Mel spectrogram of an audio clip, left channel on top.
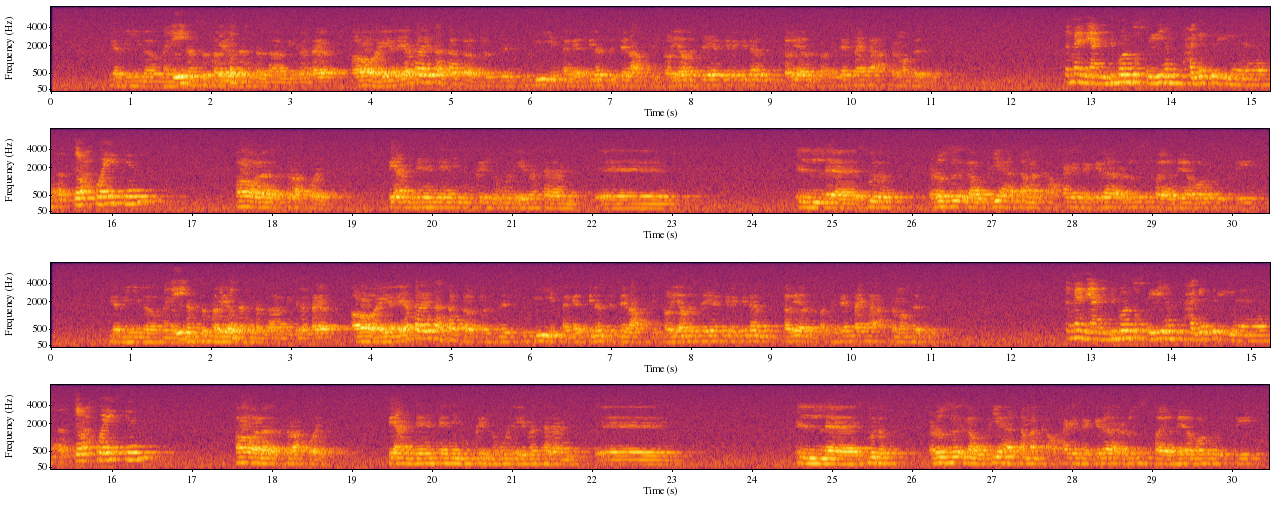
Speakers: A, on the right (about 40°); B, on the left (about 80°).
A: جميل قوي
B: فايه
A: نفس الطريقه
B: تفتكر
A: اللي انا اكلتها قبل كده فهي اه هي هي طريقتها ثابته بس في حاجات في ناس بتلعب في الطريقه بس هي كده كده الطريقه الاساسيه بتاعتها احسن واحده فيهم
B: تمام يعني دي برضو خليها من الحاجات ال- اقتراح كويس يعني
A: اه لا اقتراح كويس في عندنا تاني ممكن نقول ايه مثلا إيه ال اسمه ده رز لو فيها سمك او حاجه زي كده رز الصياديه برضو ايه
